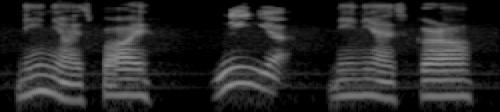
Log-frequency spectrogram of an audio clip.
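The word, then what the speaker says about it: niña: have this symbol over n it's pronounced like ny so in this case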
